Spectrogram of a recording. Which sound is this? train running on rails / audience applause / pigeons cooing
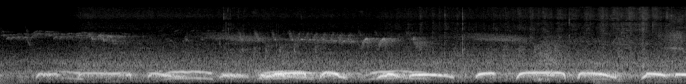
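pigeons cooing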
